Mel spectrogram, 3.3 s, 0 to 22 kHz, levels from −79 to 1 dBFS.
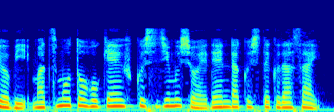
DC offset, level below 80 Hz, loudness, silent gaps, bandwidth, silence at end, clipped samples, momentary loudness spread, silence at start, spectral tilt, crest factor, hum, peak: under 0.1%; -44 dBFS; -23 LUFS; none; 8 kHz; 0.1 s; under 0.1%; 4 LU; 0 s; -7 dB/octave; 14 dB; none; -8 dBFS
